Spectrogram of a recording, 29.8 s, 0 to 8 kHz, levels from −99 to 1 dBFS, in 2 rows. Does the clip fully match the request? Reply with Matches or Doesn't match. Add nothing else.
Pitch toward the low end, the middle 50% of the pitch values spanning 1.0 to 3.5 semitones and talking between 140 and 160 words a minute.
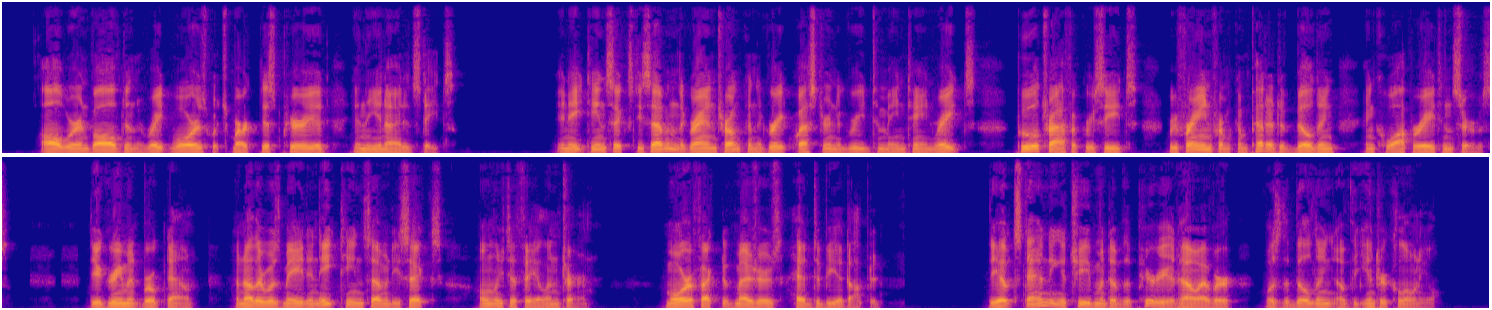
Matches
